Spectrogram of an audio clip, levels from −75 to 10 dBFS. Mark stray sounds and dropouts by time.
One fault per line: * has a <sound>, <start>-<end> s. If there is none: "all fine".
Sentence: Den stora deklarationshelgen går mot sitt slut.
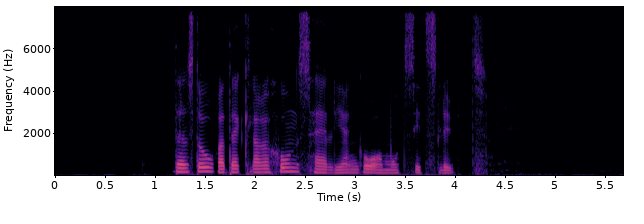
all fine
